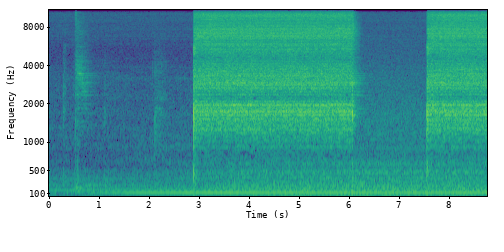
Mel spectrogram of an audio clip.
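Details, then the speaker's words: Hunter Road Force tire balancer with air nozzle clipped on, checking and setting tire pressure to 35 psi before a road force run: steady low hum, then long bursts of air hiss starting and stopping; normal operation. "I got this one here set at 35 pounds, and you hear the sound. I'm going to quit talking. When you take this out, now we clip it on, and it'll check our air pressure."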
